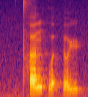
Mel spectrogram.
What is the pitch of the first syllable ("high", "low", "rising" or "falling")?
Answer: high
